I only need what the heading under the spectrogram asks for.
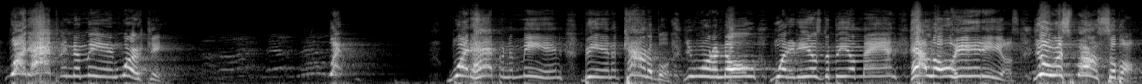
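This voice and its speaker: A man, preaching a sermon that moves between joking talk and shouted calls to the men. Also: very high-pitched, unhurried, vocal fry. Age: 30s. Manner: conversational preaching that builds to shouting, with laughs and rhetorical questions. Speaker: guest preacher. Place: church sanctuary.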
